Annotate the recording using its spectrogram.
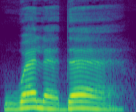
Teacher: Il est écrit waladan, mais on prononcera walada parce qu'on s'arrête ici, on fait une courte pause parce que c'est la fin du verset. Et on ne gardera ici du tanwin qu'une seule fatha, mais par contre, on garde absolument la prolongation de 2 temps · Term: maddul iwad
